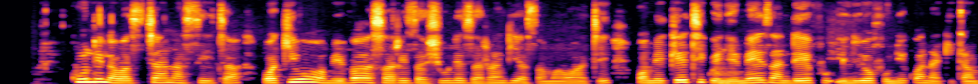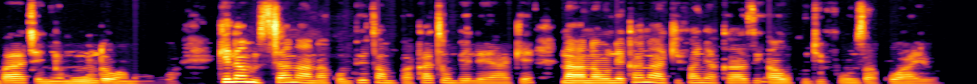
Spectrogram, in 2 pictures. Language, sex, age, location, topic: Swahili, female, 25-35, Nairobi, education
